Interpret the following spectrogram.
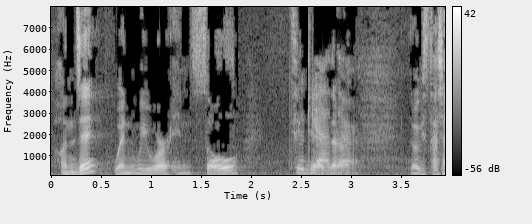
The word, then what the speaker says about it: Seoul: 다들 아시겠지만 서울은 영어로 발음 어떻게 한다? Seoul. Seoul. 영혼은 발음 어떻게 한다? Seoul. Seoul. 그러면 영혼하고 서울의 영어식 발음하고는 발음 차이가? No, there is none. 없죠. I was about to say none. Wait, 없다. Yeah, you were going to answer me in Korean. Yeah, so there's no distinction, no difference between 서울 and 영혼. Right. They're exactly the same.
